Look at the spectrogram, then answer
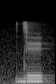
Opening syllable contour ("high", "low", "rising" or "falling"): high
